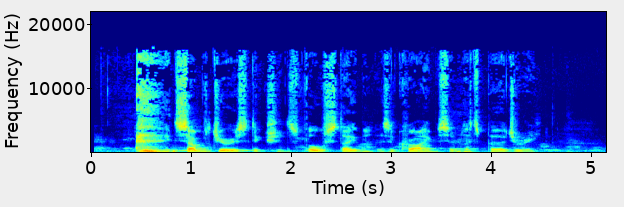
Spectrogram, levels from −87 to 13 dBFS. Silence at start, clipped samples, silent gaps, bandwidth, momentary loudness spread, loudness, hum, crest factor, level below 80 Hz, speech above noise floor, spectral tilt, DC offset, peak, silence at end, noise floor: 0.05 s; under 0.1%; none; 16.5 kHz; 14 LU; -21 LUFS; none; 20 dB; -48 dBFS; 26 dB; -4.5 dB/octave; under 0.1%; -2 dBFS; 0.5 s; -47 dBFS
